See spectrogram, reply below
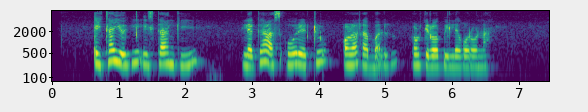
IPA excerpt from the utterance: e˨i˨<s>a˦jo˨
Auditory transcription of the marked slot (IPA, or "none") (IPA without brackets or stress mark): t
